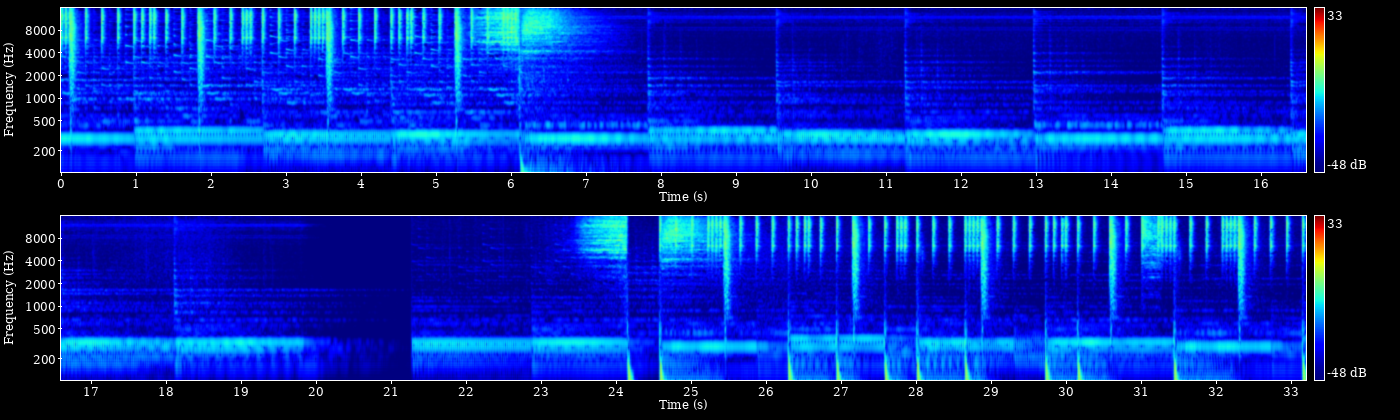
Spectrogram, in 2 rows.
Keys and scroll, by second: 6.8 KP_2.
